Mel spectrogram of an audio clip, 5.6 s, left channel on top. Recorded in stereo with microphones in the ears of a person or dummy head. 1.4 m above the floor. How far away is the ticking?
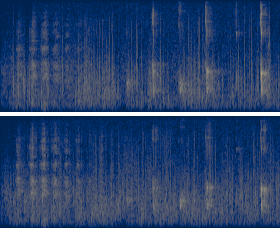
About 1.9 m.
